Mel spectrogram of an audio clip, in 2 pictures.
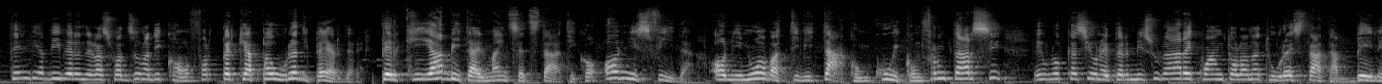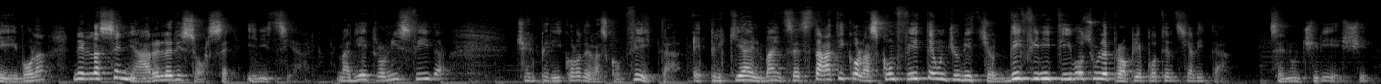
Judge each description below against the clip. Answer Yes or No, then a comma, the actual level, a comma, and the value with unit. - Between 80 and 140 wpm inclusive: No, average, 150 wpm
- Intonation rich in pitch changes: Yes, wide, 7.1 semitones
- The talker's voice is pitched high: Yes, high, 215 Hz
